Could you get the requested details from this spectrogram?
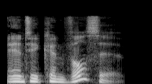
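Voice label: "anticonvulsive", British English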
